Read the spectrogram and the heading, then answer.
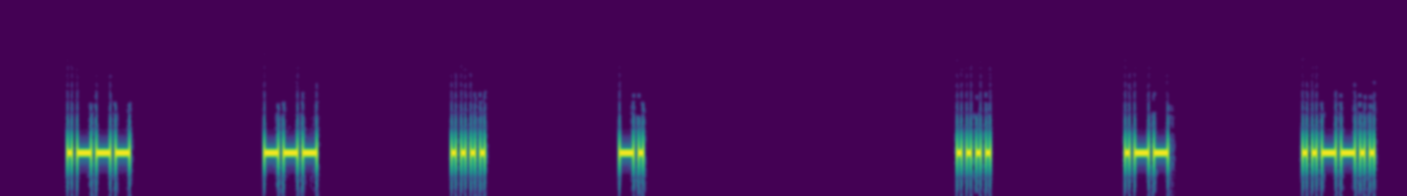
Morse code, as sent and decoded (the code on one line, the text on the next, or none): .--- --- .... -. / .... .-- ..--..
JOHN HW?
